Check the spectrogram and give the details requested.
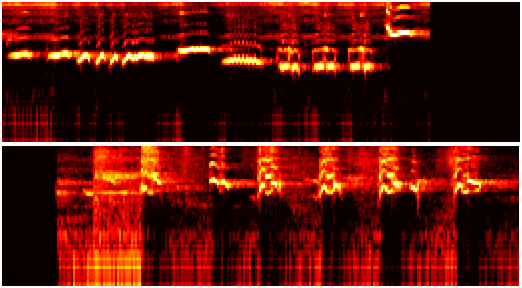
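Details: White-rumped shama song: a fluttering series of whistled notes, then a brief silence, followed by sharper high chirps over a louder noisy background.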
